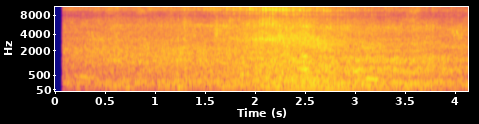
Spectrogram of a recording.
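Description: Street ambience: a vehicle's low engine rumble swells to a peak about halfway through and then eases, with voices in the background.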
